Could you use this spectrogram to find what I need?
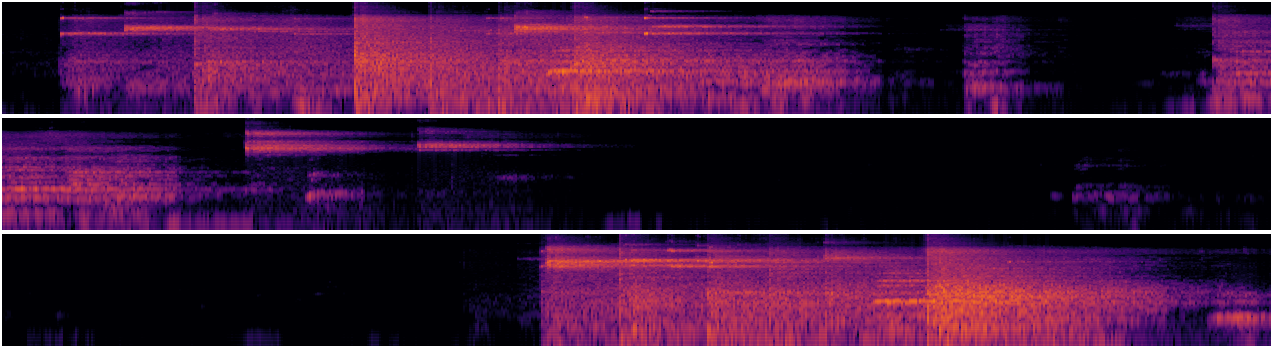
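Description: Sports shoes squeak on an indoor court floor.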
